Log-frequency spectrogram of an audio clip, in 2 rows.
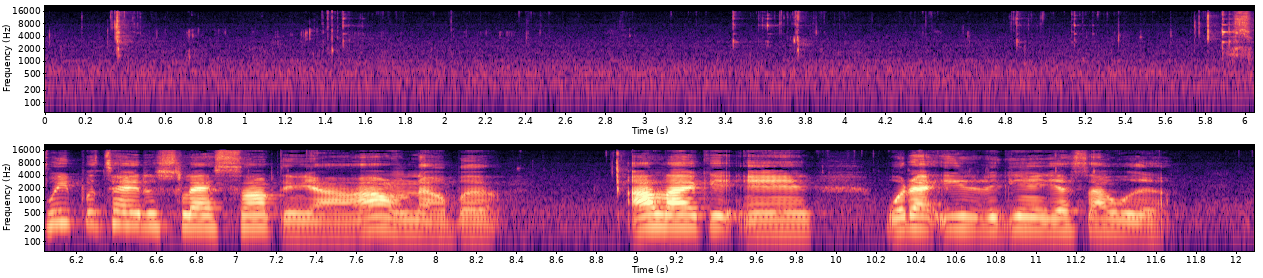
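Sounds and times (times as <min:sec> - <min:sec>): low steady hum: 0:00.0 - 0:12.0
faint chewing: 0:00.2 - 0:06.0.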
